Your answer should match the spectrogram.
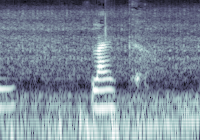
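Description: Steady low hum of an idling vehicle engine, with one short word from a woman about a second in.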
